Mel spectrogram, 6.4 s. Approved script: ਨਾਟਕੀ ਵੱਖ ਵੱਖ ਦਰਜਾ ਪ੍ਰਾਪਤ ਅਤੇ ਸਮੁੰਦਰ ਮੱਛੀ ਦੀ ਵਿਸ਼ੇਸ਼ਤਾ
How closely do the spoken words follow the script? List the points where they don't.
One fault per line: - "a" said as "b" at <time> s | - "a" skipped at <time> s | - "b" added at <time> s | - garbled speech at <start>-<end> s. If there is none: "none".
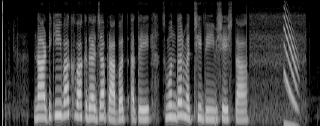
none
